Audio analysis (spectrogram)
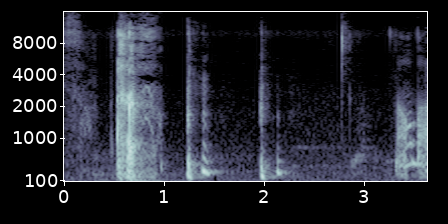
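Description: A few close coughs, one strong burst followed by two or three softer ones, with brief breathy voice sounds between and at the end.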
